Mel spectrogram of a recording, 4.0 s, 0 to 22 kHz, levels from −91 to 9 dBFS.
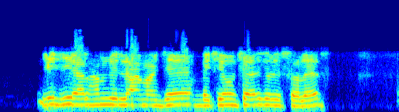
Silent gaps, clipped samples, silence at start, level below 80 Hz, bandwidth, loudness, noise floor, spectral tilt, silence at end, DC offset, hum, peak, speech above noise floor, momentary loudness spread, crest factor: none; under 0.1%; 0.4 s; -52 dBFS; 8.4 kHz; -22 LUFS; -60 dBFS; -6.5 dB/octave; 0.75 s; under 0.1%; none; -8 dBFS; 38 dB; 4 LU; 14 dB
